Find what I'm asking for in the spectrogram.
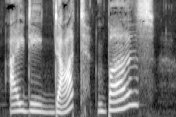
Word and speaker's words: ID. Buzz: Isn't it the ID. Buzz? – Don't pronounce the dot. Yeah, but it is ID. Buzz. That's how it's written.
